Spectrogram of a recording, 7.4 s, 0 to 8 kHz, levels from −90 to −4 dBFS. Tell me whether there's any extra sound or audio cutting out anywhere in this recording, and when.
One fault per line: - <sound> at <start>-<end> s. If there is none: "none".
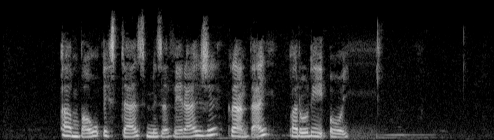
none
